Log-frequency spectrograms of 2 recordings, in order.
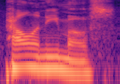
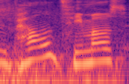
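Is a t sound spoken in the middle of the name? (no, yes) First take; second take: no; yes. First: The name has no t sound before the m. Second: The name has a t sound before the m. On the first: The speaker calls it wrong. "you always say it wrong" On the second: The speaker calls it right. "you get his name right"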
